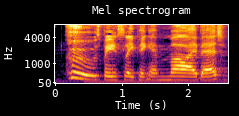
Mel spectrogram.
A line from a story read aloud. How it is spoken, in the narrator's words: growled Daddy Bear in his great gruff voice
